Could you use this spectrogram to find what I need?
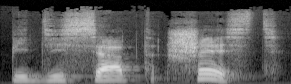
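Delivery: slow dictation, words set apart. Shown as a demonstration. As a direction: say it slowly for learners. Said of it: "say it slowly".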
